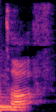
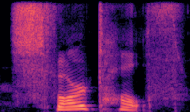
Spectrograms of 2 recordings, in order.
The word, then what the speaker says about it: Svartalf: Svaltoff? No. I have it written down so that I can make sure that I say it correctly. One second. It's in here somewhere. It is Svartalf.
